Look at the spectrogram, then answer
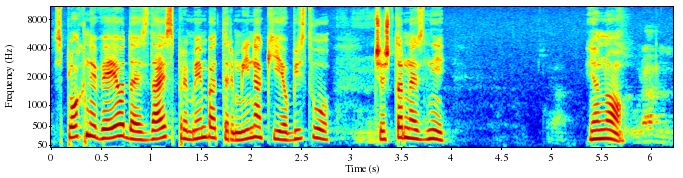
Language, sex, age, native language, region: Slovenian, female, 50-59, Slovenian, Drava region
